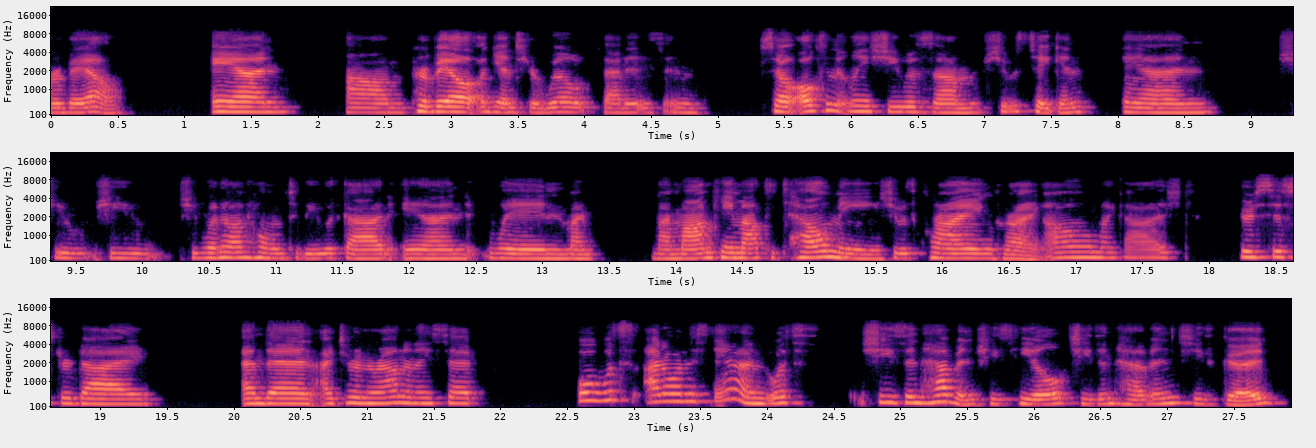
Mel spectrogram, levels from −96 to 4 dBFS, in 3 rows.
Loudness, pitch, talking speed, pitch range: -24 LUFS, 175 Hz, 155 wpm, 160-195 Hz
